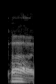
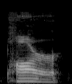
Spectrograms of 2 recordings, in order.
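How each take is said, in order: First: The name ends in an open vowel, no R. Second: The name ends with an added R sound. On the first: The speaker calls it right. "there's no W's or extra R's" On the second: The speaker calls it wrong. "you're putting an R at the end"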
